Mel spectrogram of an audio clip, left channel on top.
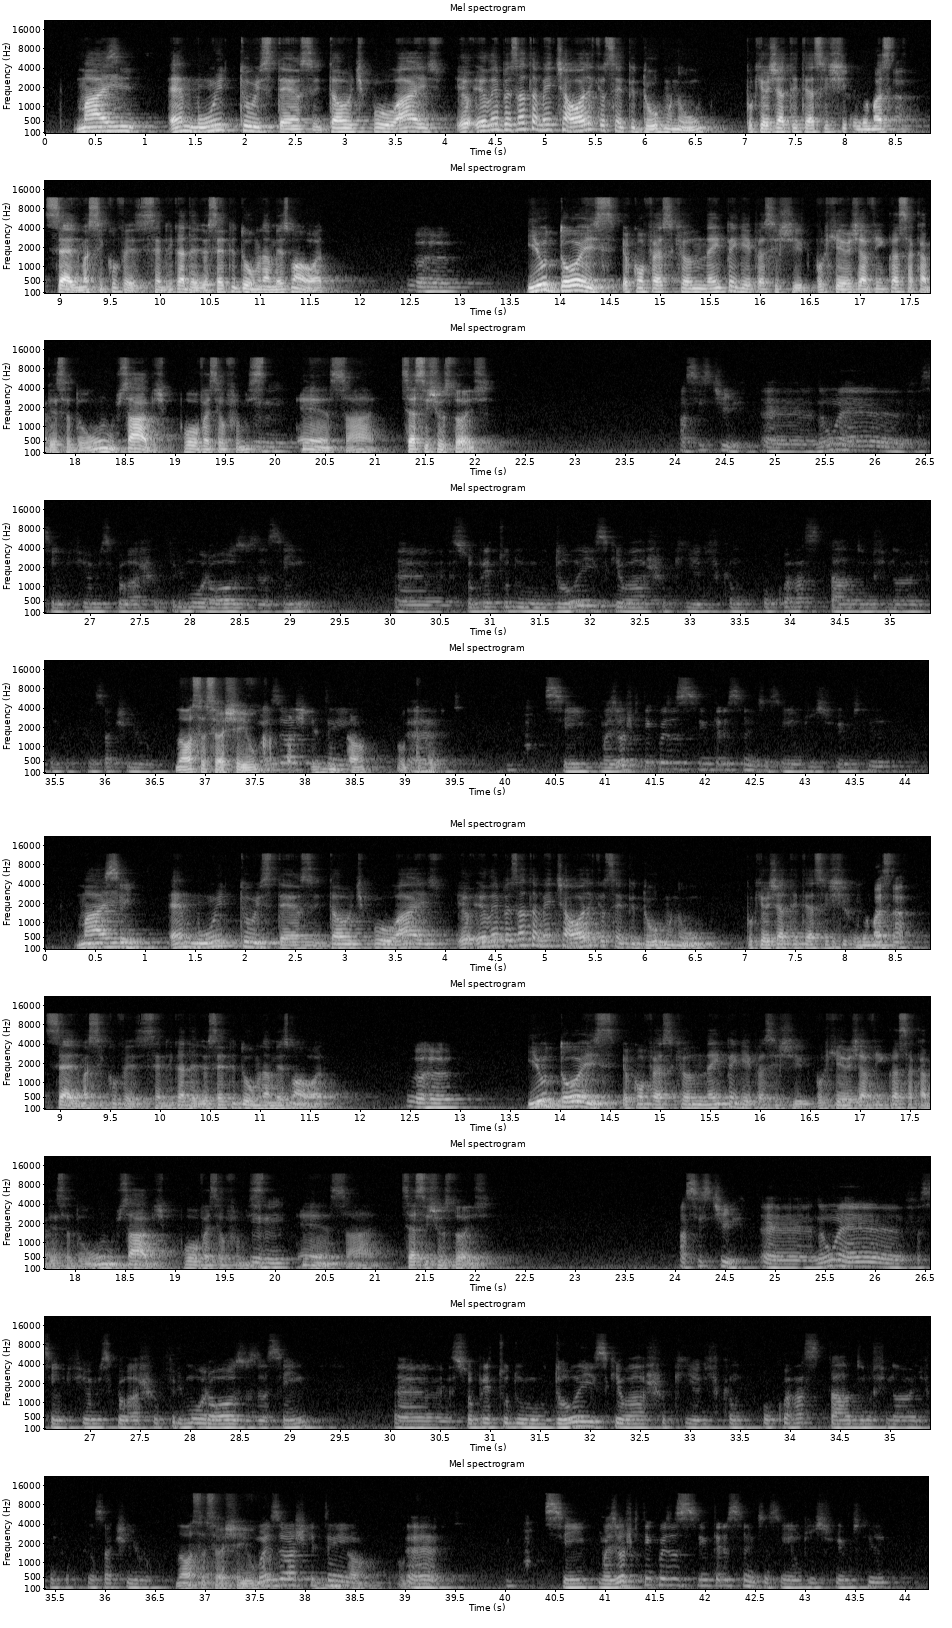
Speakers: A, on the left (about 65°); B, on the right (about 80°).
A: Mas
B: Sim.
A: é muito extenso. Então, tipo, ai, eu, eu lembro exatamente a hora que eu sempre durmo no um, porque eu já tentei assistir
B: <laughs>
A: ele umas, sério, umas cinco vezes, sem brincadeira. Eu sempre durmo na mesma hora.
B: Aham.
A: E o 2, eu confesso que eu nem peguei pra assistir, porque eu já vim com essa cabeça do um, sabe? Tipo, pô, vai ser um filme
B: Uhum.
A: extenso, sabe? Você assistiu os dois?
B: Assistir. É, não é, assim, filmes que eu acho primorosos, assim, É, sobretudo o 2, que eu acho que ele fica um pouco arrastado no final, ele fica um pouco cansativo.
A: Nossa, se eu achei um
B: Mas
A: cansativo,
B: eu acho que tem.
A: então, o
B: É,
A: dois.
B: sim, mas eu acho que tem coisas interessantes, assim, ambos os filmes que,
